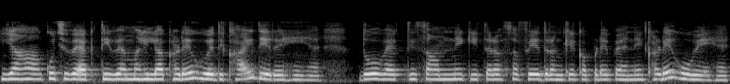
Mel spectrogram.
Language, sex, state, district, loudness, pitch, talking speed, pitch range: Hindi, female, Bihar, Madhepura, -16 LUFS, 235 Hz, 195 wpm, 225-245 Hz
